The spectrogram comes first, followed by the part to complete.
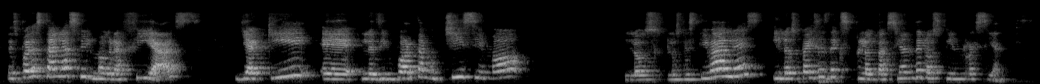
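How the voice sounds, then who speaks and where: A Chilean woman, a film producer, explaining funding forms in a frank, conversational workshop talk with quick asides. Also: high voice, expressive, echoey room, far from the mic. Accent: Chilean Spanish.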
